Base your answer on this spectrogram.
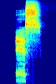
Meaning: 1. The Cyrillic letter С, с 2. The Roman letter S, s
- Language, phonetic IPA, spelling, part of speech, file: Russian, [ɛs], эс, noun, Ru-эс.ogg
